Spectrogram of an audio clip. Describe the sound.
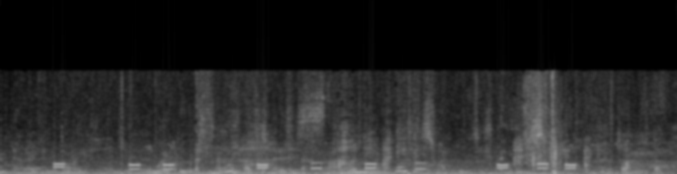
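A telephone is dialled with touch-tone keys, giving many short dual-tone beeps in irregular groups while a person talks over them.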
